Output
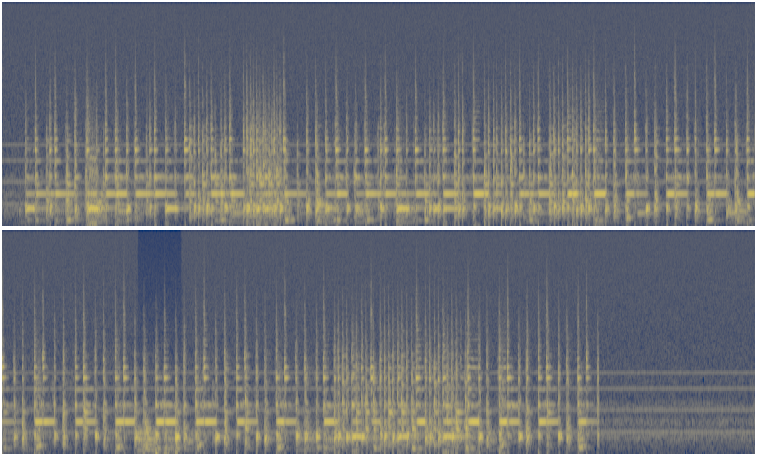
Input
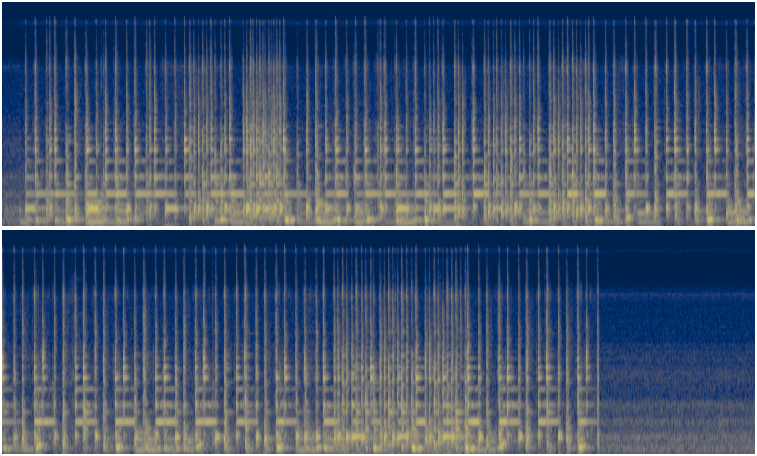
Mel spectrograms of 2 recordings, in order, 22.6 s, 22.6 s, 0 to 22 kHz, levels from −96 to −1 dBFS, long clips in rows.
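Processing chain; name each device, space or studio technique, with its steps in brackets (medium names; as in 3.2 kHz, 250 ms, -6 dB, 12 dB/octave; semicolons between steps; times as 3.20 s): aircraft radio (band-pass 330–2400 Hz; hard clipper -25 dBFS, distortion -10 dB; mains buzz 400 Hz, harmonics 4, -55 dBFS -2 dB/octave; white noise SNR 20 dB); 13.33–13.99 s: tilt EQ -2.5 dB/octave; trim +8.5 dB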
